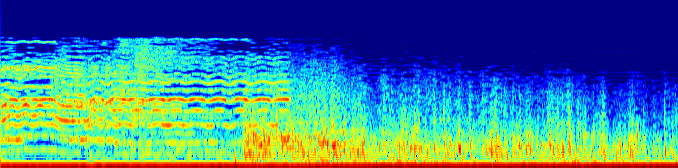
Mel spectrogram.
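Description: thunder

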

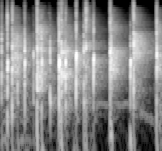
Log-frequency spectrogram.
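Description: clapping hands

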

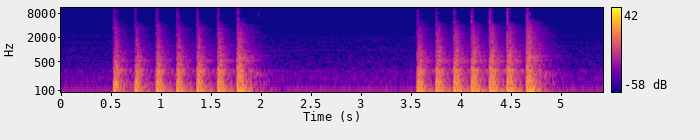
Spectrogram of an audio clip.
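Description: knocking on a door

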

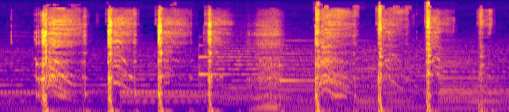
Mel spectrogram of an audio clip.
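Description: coughing fit

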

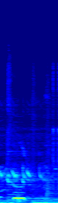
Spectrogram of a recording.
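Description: bird calls

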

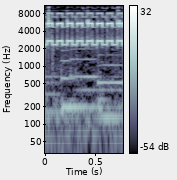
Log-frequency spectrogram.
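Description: telephone ringing

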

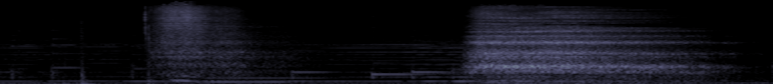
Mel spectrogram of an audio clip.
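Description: deep breathing

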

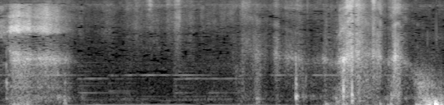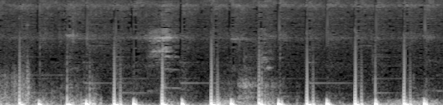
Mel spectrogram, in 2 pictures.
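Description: human heartbeat

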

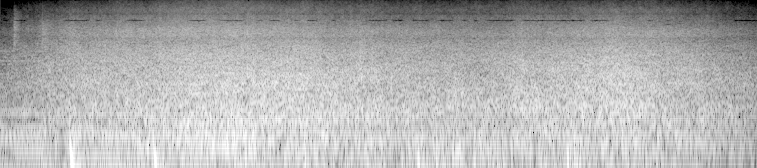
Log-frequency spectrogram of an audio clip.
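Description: ocean waves

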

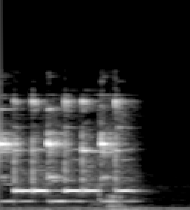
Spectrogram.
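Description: phone ringtone

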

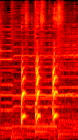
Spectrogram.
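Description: big dog barking

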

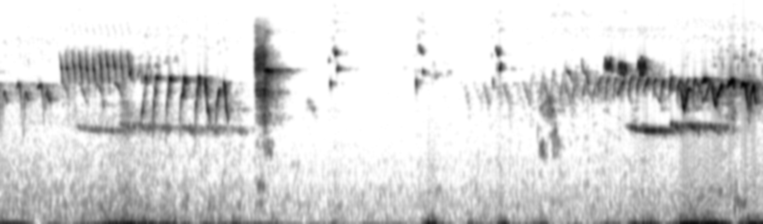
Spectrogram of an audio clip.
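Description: bird calls

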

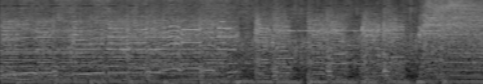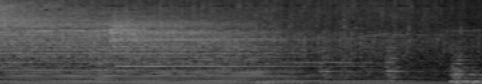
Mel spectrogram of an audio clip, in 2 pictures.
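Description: audience applause

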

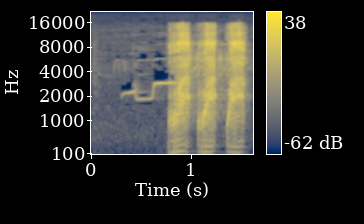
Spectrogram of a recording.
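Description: duck quacking

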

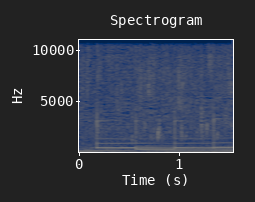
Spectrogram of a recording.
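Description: rain

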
